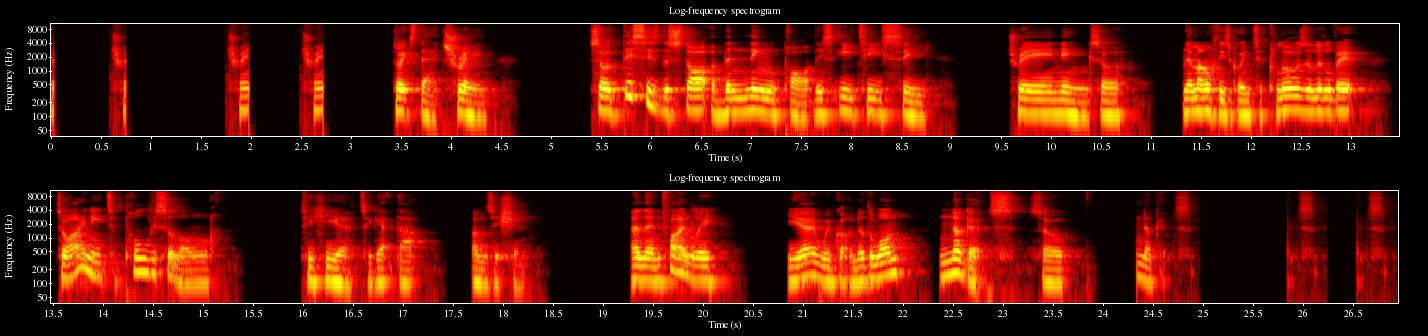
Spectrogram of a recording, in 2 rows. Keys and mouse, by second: 1.2-1.6 drag, 12.8-14.5 drag, 15.1 click, 19.0-20.9 drag, 23.8 click, 25.3 click.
